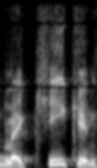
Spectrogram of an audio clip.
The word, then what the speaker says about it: McKichan: McKein. how are you, man? Good. And you get props for pronouncing my name right.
